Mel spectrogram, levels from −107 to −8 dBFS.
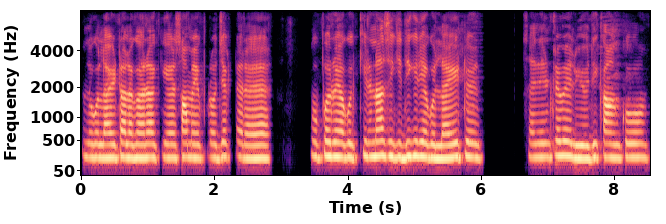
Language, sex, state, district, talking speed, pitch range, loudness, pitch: Rajasthani, male, Rajasthan, Churu, 155 wpm, 215-230 Hz, -15 LUFS, 220 Hz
